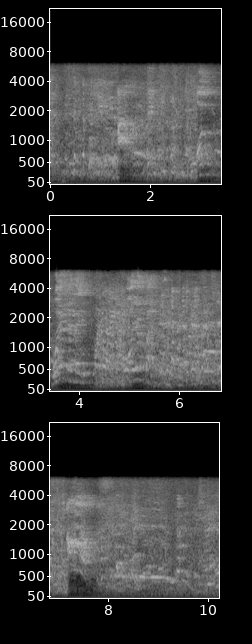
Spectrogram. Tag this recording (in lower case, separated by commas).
male speech, speech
